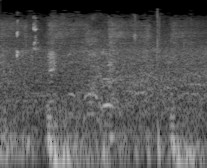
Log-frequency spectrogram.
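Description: Basketball bouncing on a hardwood court: a few dull thumps about half a second apart as the ball is dribbled up the floor.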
